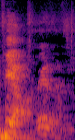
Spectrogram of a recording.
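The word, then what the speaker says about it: feel: artinya pil lu pil tulisannya f e e l dibacanya fil P itu artinya merasa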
